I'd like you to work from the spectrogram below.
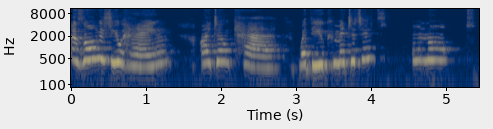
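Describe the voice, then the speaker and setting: A woman's voice: extremely high pitch, takes it slowly. A young woman playing a feisty, prim heroine in a 1930s radio play, speaking emphatically. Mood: indignant. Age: young adult. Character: feisty, indignant young woman, handcuffed unwilling companion. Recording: roomy, echoing home recording.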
